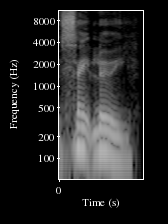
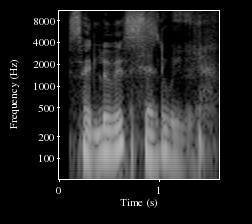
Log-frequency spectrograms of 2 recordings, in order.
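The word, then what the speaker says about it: St. Louis: well today I mean Saint Louis Saint Louis St Louis however you want to pronounce it Americans well they say St Louis Missouri you guys butcher that's it you can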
